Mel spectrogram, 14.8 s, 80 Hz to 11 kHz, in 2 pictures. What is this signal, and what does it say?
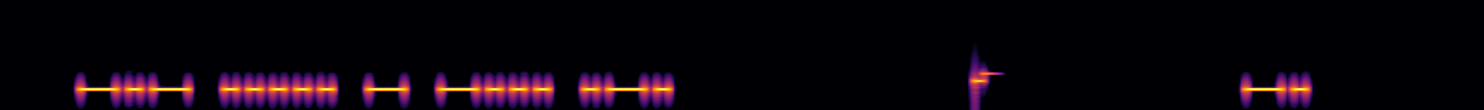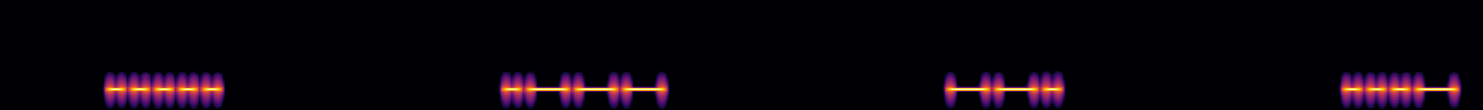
Morse code, heard as a keyed tone, about 20 wpm, spaced as for 9 wpm, 700 Hz. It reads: K5TBR N5JGV
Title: USA Call Signs - 8x Character Spacing - 20wpm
